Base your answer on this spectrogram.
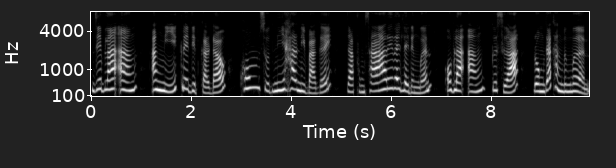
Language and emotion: Bodo, happy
